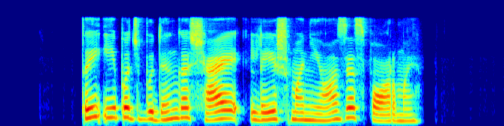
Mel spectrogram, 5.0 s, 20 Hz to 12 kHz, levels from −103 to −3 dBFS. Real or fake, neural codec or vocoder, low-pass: real; none; 7.2 kHz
